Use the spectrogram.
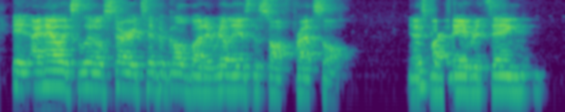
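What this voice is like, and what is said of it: Strong Philadelphia accent. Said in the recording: “your accent is pretty strong. It's on the stronger side”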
